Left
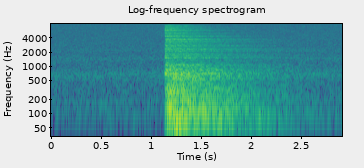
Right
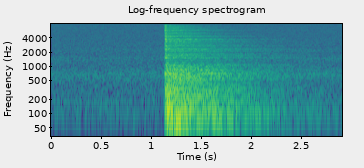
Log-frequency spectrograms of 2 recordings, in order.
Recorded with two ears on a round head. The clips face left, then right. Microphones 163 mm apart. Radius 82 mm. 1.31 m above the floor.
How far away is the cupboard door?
About 1.4 m.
